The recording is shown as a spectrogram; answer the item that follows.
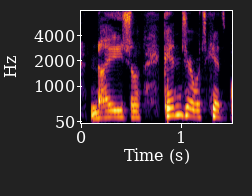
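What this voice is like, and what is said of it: Imitated bad Dublin accent. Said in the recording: “she's doing a Dublin accent ... her accent is really bad”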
